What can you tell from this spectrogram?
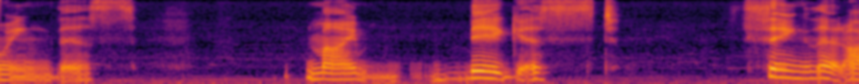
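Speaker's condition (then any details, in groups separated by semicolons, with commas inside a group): Essential tremor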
